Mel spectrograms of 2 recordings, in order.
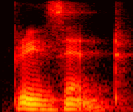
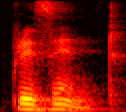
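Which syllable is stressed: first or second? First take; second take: second; second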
